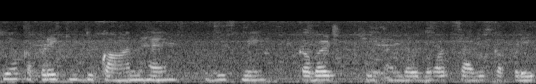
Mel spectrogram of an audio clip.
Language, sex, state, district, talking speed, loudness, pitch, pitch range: Hindi, female, Chhattisgarh, Raipur, 135 wpm, -18 LUFS, 200 Hz, 190-215 Hz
